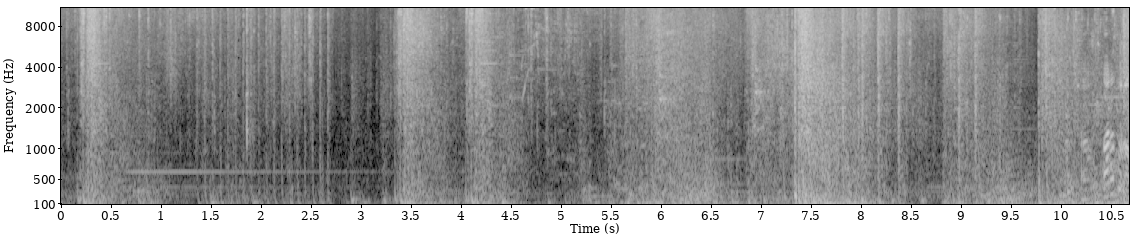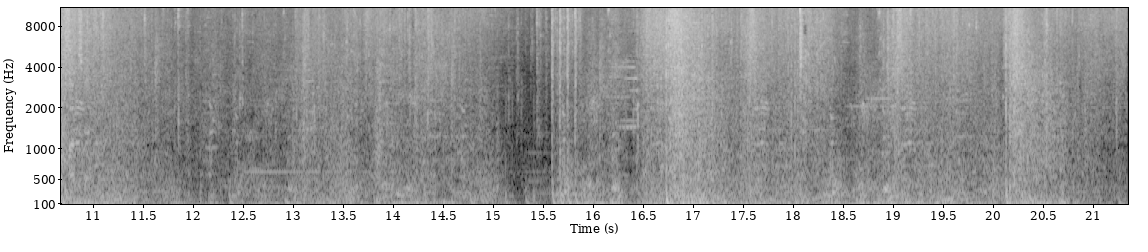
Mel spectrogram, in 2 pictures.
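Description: A young man talks with animation into a nearby microphone.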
